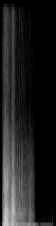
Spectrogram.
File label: slam; Crash Bandicoot The Wrath Of Cortex; XBOX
